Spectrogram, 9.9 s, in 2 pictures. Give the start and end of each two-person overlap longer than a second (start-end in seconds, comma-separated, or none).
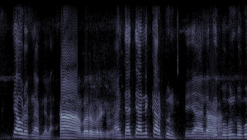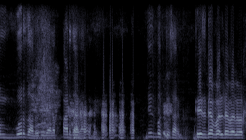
none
